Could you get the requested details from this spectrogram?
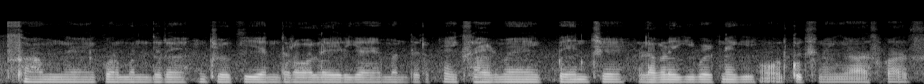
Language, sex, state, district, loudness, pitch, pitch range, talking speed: Hindi, male, Bihar, Bhagalpur, -19 LUFS, 115 Hz, 110-115 Hz, 175 wpm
